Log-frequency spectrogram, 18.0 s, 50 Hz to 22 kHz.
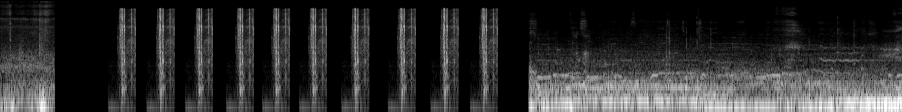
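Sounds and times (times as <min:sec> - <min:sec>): camera shutter double click: 0:08.0 - 0:10.0.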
